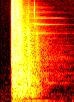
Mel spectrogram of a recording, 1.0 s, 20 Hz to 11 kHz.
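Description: One loud, sharp AK-47 rifle gunshot cracks and then trails off in a decaying echo.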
